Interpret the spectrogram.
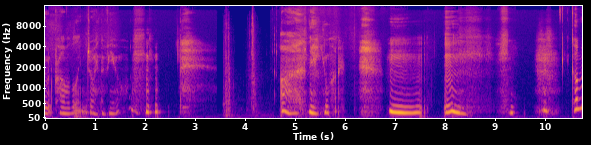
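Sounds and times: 
speech: 0:00.0 - 0:02.9, 0:04.9 - 0:08.6, 0:09.2 - 0:09.5
door latch knocking thunks: 0:03.6 - 0:04.8.

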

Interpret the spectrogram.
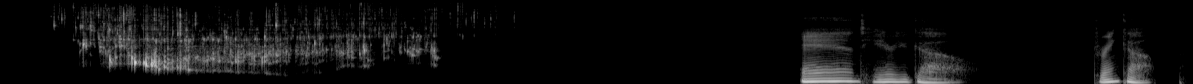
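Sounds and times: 
water pouring into a cup: 0:00.5 - 0:05.2
speech: 0:09.1 - 0:09.7, 0:11.0 - 0:11.6.

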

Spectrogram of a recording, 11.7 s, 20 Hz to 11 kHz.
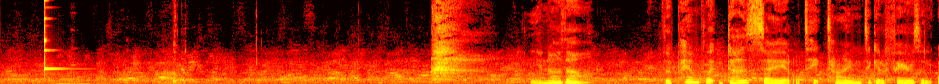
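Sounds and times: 
low murmur of crowd chatter: 0:00.0 - 0:11.7
glasses clinking in a toast: 0:00.6 - 0:01.4
speech: 0:02.1 - 0:02.4, 0:06.6 - 0:07.4, 0:08.3 - 0:11.7.

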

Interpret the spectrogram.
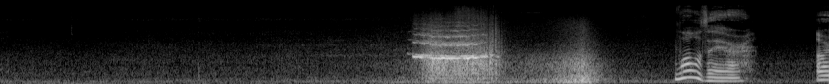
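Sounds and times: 
car engine rumbling: 0:00.0 - 0:08.2
car tires screeching: 0:01.2 - 0:06.8
speech: 0:06.8 - 0:07.6.

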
